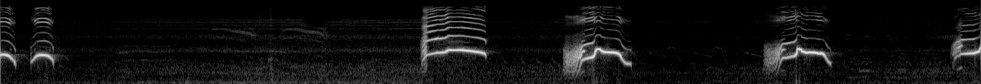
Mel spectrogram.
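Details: A black-throated laughingthrush gives 'gọi bổi' song to prompt other birds to sing: two short opening notes, then longer whistles with falling curled ends, spaced roughly two seconds apart.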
